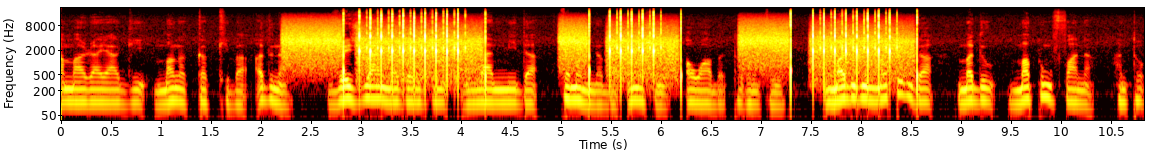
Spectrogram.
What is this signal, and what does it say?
Pulse dialling, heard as a rotary dial, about 9 pulses a second, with speech in Manipuri. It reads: 0 5 8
